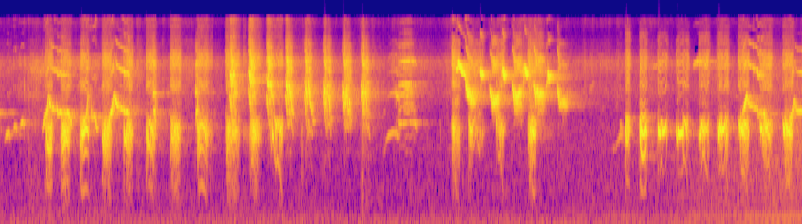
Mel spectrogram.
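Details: Oriental magpie-robin (kacer), a sport bird being exercised, sings loud rapid runs of sharp repeated notes, several per second, in bursts separated by brief pauses, with occasional rising whistled slurs.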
